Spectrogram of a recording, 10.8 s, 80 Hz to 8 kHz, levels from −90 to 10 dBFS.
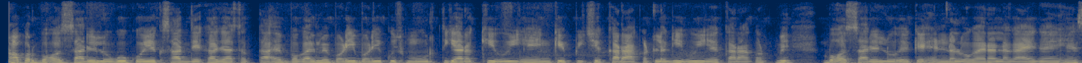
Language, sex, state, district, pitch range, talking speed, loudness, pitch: Hindi, male, Maharashtra, Dhule, 170-180 Hz, 205 wpm, -31 LUFS, 175 Hz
